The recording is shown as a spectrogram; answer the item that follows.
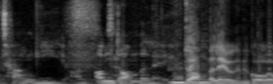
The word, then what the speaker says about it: Tanguy: When we did our transfer videos, I was pronouncing it Tongai, but I think it's Tanguy on Ndombele.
